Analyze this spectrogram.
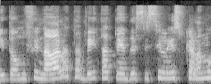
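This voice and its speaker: A woman's fairly high voice at a very fast pace against a quiet background. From Recife, Brazil. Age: 60s. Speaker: participant in an online reading circle. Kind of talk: testimony in a group discussion.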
